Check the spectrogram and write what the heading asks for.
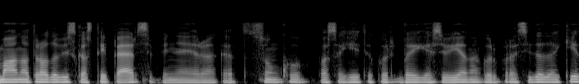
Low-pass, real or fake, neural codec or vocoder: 7.2 kHz; real; none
